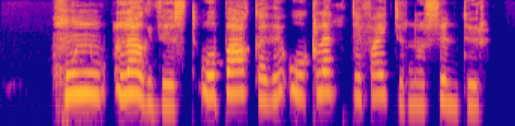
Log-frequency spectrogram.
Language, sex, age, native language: Icelandic, male, 11, Icelandic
